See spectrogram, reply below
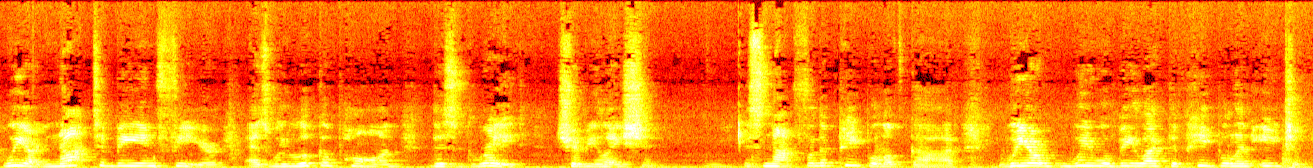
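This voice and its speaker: An older woman delivers a fervent sermon in a small church sanctuary, her voice dark with a gravelly edge. She is caught on a phone out in the pews, far from the pulpit. The room rings around her, with a faint hiss underneath. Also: a little high, roomy sound. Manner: fervent preaching, breaks into song, quotes scripture. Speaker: guest preacher. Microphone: phone camera from the pews, far off.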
